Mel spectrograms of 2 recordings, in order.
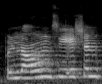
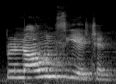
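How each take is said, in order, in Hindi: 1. दूसरा अक्षर 'nown' जैसा सुनाई देता है। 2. दूसरा अक्षर 'nown' जैसा सुनाई देता है।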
